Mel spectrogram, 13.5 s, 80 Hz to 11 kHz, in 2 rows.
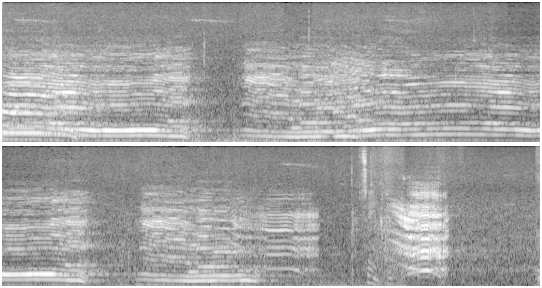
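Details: Corsican red deer stag roaring during the rut, heard at a bearing of 280 degrees in a roaring census in Sardinia: long, deep, harmonic moaning roars rising and falling in three bouts, followed by a person speaking Italian.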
